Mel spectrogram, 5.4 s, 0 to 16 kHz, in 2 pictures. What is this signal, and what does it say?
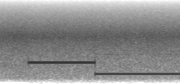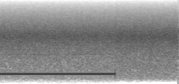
Two-tone page, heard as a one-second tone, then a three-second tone, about 950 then 460 Hz, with radio hiss.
